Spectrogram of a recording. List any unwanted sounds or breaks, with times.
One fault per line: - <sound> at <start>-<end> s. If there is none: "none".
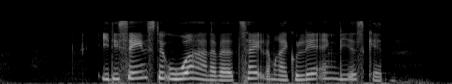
none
